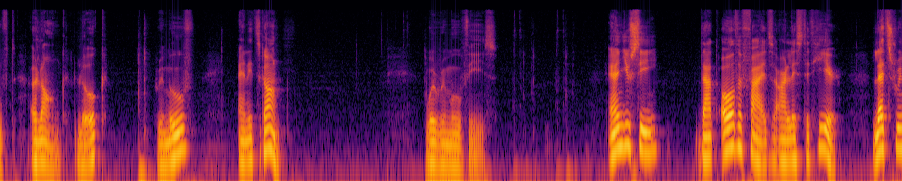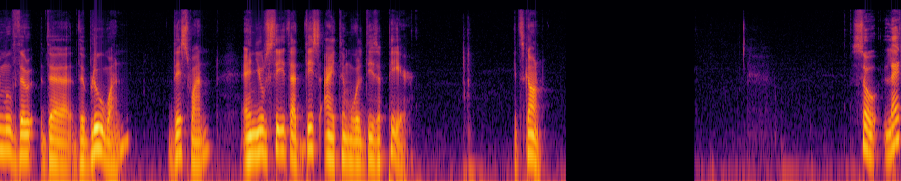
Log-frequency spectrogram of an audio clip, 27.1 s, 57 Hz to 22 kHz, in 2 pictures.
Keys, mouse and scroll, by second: 0.7 click, 6.1 click, 7.0 click, 7.7 click, 8.4 click, 16.3 click, 19.7 click, 23.9 click, 26.2 click.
